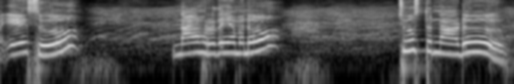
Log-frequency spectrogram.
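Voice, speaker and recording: A woman teaching a class of young children at a church school, firm and coaxing, repeating her commands. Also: high-pitched.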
